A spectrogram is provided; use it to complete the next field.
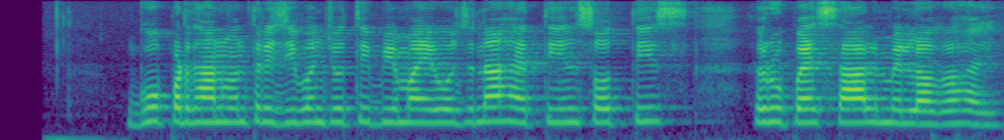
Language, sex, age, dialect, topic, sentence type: Magahi, female, 25-30, Western, banking, question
